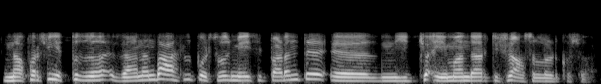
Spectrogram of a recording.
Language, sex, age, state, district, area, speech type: Kashmiri, male, 30-45, Jammu and Kashmir, Anantnag, rural, conversation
